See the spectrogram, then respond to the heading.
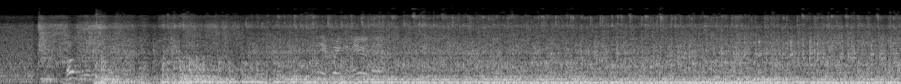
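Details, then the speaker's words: LS turbo square-body truck after a transbrake hit at a drag race: loud engine with an uneven knock roughly three times a second, worse than before. A loose flywheel is suspected and the transmission will come out to check. "yeah that should not be doing that oh god that's worse than it was before we left home"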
